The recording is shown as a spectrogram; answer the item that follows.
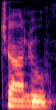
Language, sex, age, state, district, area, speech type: Hindi, male, 30-45, Madhya Pradesh, Hoshangabad, urban, read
